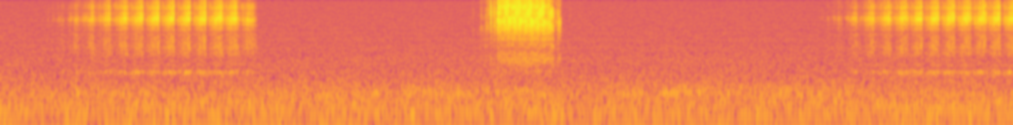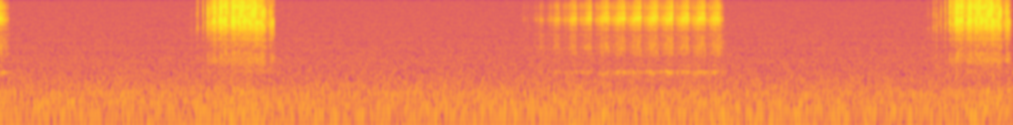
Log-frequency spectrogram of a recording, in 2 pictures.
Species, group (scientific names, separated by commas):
Pseudochorthippus parallelus, Orthoptera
